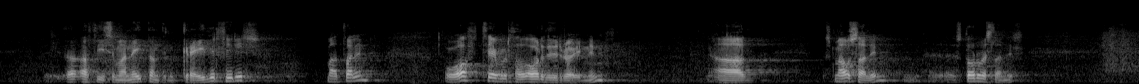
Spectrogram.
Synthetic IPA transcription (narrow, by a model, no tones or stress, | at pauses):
aaθvisɛmaneːjt̪ant̪ɪnkɾeːjðɪɾ̥fɪɾɪɾ̥ | maːt̪vaːlɪn | ɔɣɔft̪hɛvʏɾ̥θaðɔɾðɪðrœːɥnɪn | að | smaːwsaːlɪnst̪owɾvɛst̪lanːɪɾ̥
